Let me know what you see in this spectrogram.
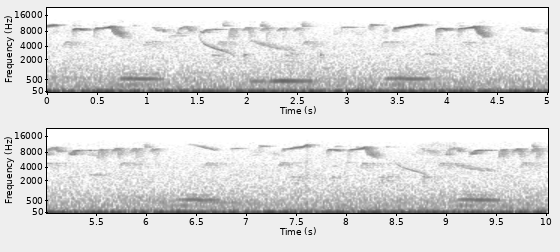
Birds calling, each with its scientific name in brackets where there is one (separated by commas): unidentified bird, Chestnut-capped Brushfinch (Arremon brunneinucha)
